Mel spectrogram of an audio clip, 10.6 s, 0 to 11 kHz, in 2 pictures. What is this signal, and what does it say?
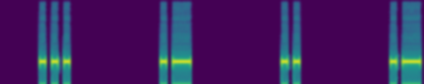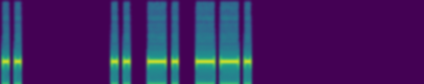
Morse code, heard as a keyed tone, about 16 wpm, 800 Hz. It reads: S A I L ING
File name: Special INGs-mp3s / Special INGs-mp3s / Slow ing @15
